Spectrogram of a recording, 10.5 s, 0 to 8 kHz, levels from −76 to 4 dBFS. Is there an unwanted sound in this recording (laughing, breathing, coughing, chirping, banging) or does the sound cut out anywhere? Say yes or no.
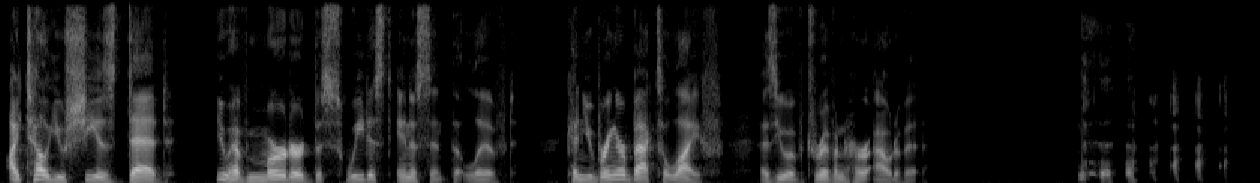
yes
